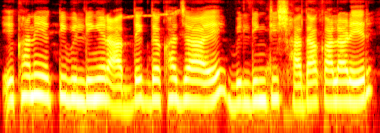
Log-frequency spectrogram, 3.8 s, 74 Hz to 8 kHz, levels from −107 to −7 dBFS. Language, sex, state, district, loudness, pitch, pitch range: Bengali, female, West Bengal, Cooch Behar, -14 LUFS, 240 Hz, 225-250 Hz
